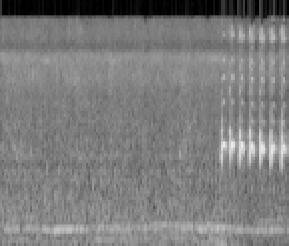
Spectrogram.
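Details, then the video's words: Female yellow-vented bulbul calling while crouching and pushing its tail. A low steady hum comes first, then eight quick sharp notes repeat in an even rapid burst near the end. "SUARA ROPELAN TRUCUKAN BETINA GACOR"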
